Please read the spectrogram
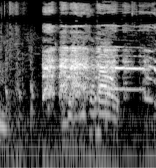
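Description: Rooster crowing: one long, loud call starting just over half a second in and ending on a held high note.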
